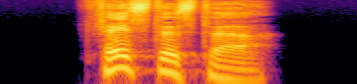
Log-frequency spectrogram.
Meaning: inflection of fest: 1. strong/mixed nominative masculine singular superlative degree 2. strong genitive/dative feminine singular superlative degree 3. strong genitive plural superlative degree
- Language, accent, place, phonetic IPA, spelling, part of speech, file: German, Germany, Berlin, [ˈfɛstəstɐ], festester, adjective, De-festester.ogg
